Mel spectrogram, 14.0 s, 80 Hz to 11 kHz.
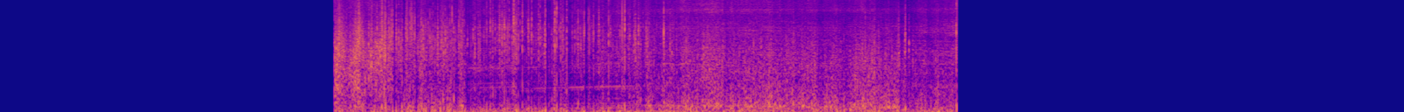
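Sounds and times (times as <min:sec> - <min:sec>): wind buffeting microphone: 0:03.4 - 0:09.6.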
